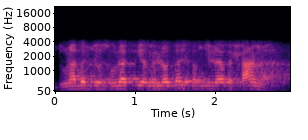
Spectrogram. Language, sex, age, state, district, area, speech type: Sindhi, male, 45-60, Gujarat, Junagadh, urban, conversation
